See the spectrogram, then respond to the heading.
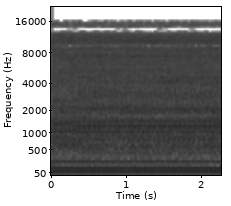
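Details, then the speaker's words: Wrecked 2002 Honda S2000 with passenger-side front damage and stock exhaust; oil and coolant good. It fires right up and settles into an even, steady, smooth idle with a low pulse and no ticks, misses or surging: normal idle. "Oh, she fired right up. Oh yeah, very nice. Yeah, this thing sounds pretty smooth."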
